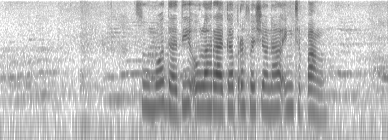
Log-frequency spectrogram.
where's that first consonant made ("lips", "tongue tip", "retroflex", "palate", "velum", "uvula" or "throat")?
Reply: tongue tip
